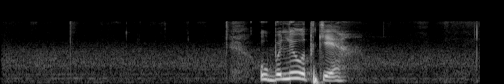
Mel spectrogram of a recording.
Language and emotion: Russian, angry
